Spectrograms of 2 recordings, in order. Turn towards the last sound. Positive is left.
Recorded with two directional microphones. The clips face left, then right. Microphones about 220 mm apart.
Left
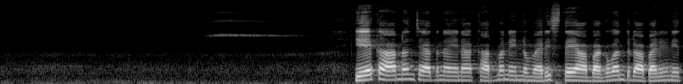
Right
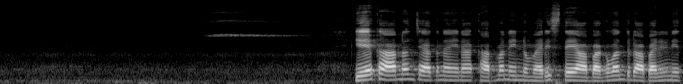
turn(degrees=30)  # may be behind; listen again after turning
